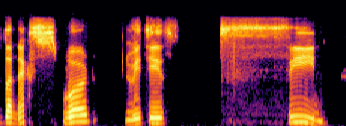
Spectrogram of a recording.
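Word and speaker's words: س: Seen again will has to be pronounced with the same part. This part of the tongue will come here, and seen will has to be pronounced, right? One thing should be remember, that seen will has to be pronounced with the voice of the whistle, the thin voice of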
